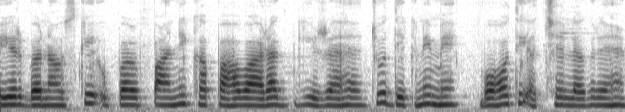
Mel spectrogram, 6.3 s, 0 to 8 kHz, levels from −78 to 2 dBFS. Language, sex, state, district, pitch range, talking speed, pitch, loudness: Hindi, female, Chhattisgarh, Sukma, 195-210 Hz, 180 wpm, 200 Hz, -17 LUFS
